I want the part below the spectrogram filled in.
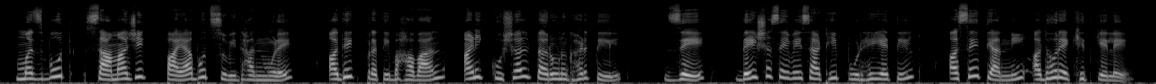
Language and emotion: Marathi, neutral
